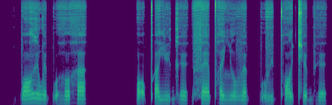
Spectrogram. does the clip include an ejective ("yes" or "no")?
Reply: yes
